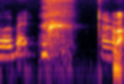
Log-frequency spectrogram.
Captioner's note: laughs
